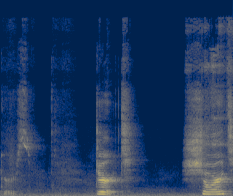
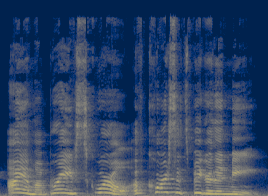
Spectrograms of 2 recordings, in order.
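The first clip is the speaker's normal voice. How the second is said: high, louder proud squirrel; indignant squirrel; 8 semitones higher, 4 dB louder than usual. Acted. Squirrel insisting to Dirt he is brave. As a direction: puff up and insist you're brave.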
